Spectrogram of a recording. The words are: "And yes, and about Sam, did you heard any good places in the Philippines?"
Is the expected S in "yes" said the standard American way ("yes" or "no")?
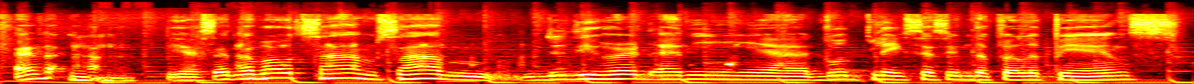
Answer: yes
